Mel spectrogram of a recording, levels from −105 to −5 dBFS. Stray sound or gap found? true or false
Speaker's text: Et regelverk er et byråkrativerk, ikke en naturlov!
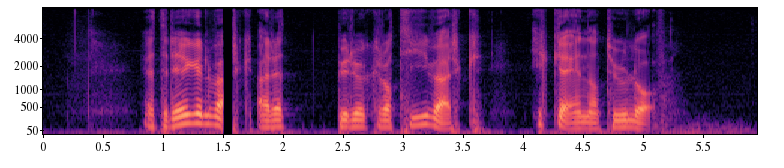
true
